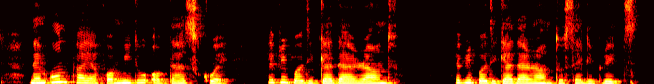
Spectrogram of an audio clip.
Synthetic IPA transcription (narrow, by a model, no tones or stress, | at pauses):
nɛ̃mõnfajafɔmidʔɔ̰fdatskʰwɛ | ɛvɹibɔdiɡadaaʊnd | ɛvɹibɔdiɡadaɹãʊ̃nd̚tosɛlebɹet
